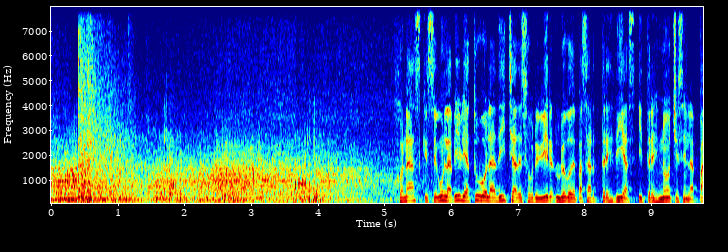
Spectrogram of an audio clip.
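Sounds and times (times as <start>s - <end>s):
dynamite explosions demolishing a temple: 0.0s - 5.2s
speech: 5.2s - 9.7s.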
